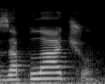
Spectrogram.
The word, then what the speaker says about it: заплачу: О, я зараз заплачу. Acento en a, llorar.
